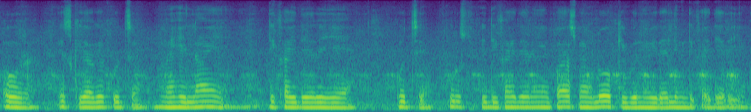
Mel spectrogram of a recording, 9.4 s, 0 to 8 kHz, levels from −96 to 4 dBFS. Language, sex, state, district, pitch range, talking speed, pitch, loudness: Hindi, male, Rajasthan, Bikaner, 135-140 Hz, 170 wpm, 140 Hz, -15 LUFS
